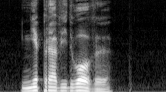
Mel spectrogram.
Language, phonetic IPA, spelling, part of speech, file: Polish, [ˌɲɛpravʲidˈwɔvɨ], nieprawidłowy, adjective, Pl-nieprawidłowy.ogg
